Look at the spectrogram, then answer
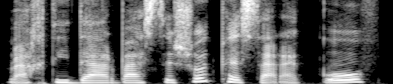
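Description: A woman reading a storybook aloud in a calm, even way, her voice carrying a gravelly edge. The sound is close and dry, with no room around it. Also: mid-range voice, dry recording. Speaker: narrator.

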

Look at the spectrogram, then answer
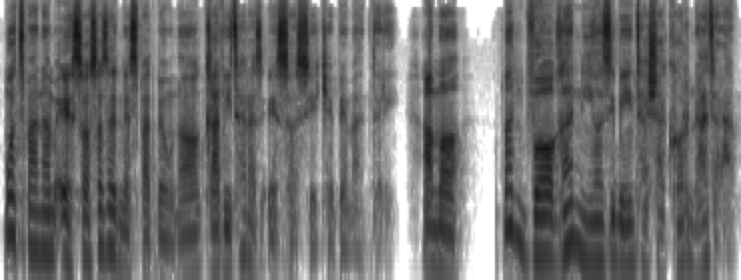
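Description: A man voicing an earnest, calm young nobleman pleading his case with determination. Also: medium pitch, lightly acted.

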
